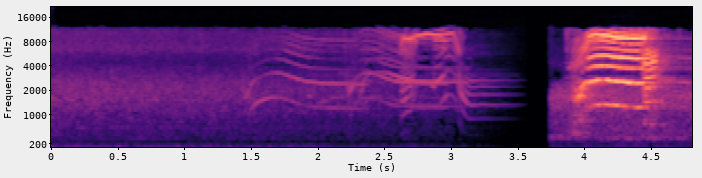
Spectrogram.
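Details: Orca calls underwater: a wavering, upswept tonal cry with rich harmonics, a brief pause in silence, then a louder, strident squeal that holds level, all over constant background hiss.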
